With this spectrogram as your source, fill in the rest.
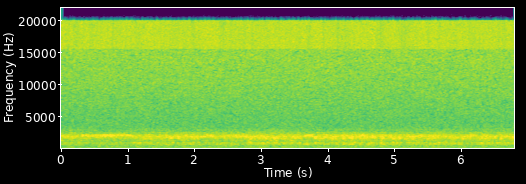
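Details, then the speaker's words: Nordmende 3004C tube radio tuning AM on its loop antenna. Only steady static is heard and stations fade as tuning continues, with a possible faint voice near 680 at full volume and high shop noise. "It's getting weaker as we go. You know, this is a mystery to me."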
